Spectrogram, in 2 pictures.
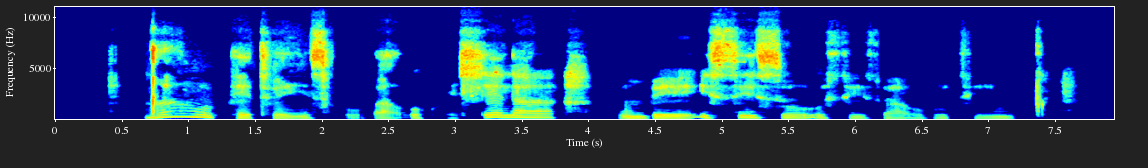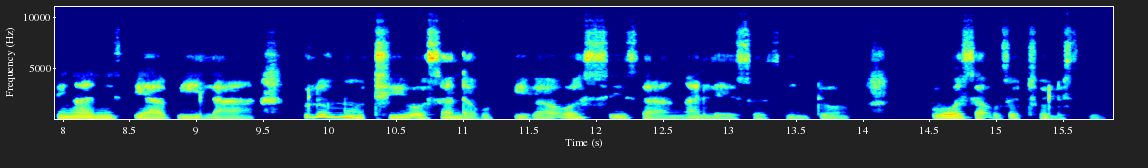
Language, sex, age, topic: North Ndebele, female, 25-35, health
